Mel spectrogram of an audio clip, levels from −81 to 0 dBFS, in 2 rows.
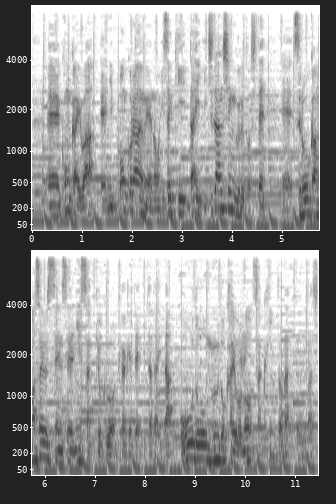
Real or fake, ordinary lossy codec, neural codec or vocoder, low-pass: real; none; none; 7.2 kHz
